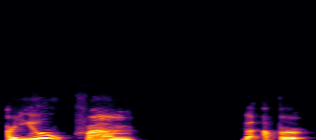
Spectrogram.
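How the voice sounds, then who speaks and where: A woman's voice: fairly high pitch, expressive, drawn-out words, fairly bright tone, muffled recording. A woman with a Chicago accent hosting a casual crochet livestream from home, chatting and teasing while she works. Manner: chatty, reads viewer comments, teasing.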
